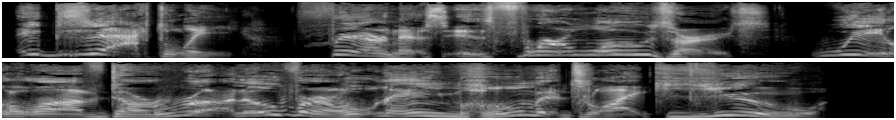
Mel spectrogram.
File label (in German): Eng US Werbung Rau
